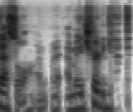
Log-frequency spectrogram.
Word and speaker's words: VSSL: devin from vessel and that's spelled vssl but said vessel i made sure to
